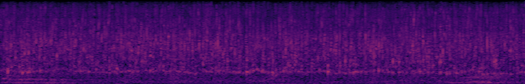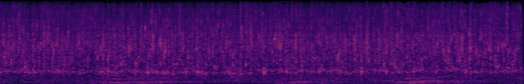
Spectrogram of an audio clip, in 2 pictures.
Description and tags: Water river in a deep cave. Repeated loop.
